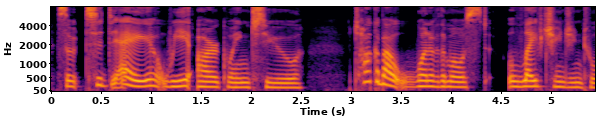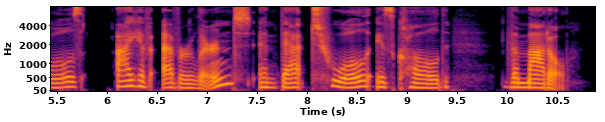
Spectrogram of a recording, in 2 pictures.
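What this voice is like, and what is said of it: Weak, strained, nearly lost voice. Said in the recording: “my voice is almost gone”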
